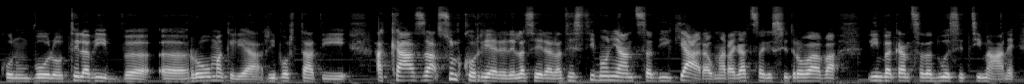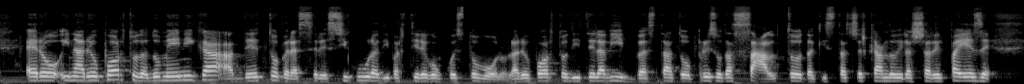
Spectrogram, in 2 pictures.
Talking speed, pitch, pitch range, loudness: 180 wpm, 165 Hz, 150-175 Hz, -21 LUFS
